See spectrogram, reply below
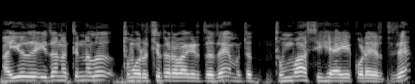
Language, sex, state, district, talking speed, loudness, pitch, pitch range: Kannada, male, Karnataka, Koppal, 145 wpm, -14 LUFS, 170 Hz, 155-185 Hz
